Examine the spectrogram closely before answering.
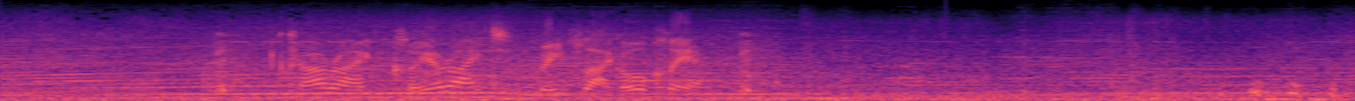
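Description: A racing car engine drones steadily at high revs.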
